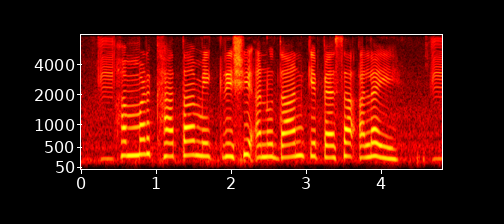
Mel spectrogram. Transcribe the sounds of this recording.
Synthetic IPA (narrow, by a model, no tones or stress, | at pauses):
həmːəɽkʰaːt̪ãmẽkɾɪʃiʔɐnud̪aːnkepɛːsaʔɐlaiː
